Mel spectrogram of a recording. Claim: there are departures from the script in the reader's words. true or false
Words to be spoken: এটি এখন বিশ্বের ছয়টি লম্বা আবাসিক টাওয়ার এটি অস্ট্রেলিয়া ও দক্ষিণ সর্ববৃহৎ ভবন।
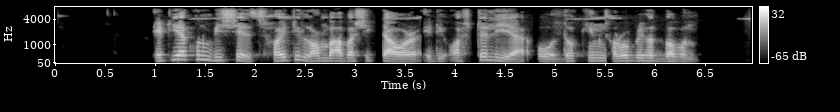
false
